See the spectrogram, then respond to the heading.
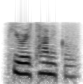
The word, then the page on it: puritanical: ,pjʋrı’tænıkəl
